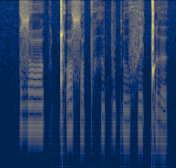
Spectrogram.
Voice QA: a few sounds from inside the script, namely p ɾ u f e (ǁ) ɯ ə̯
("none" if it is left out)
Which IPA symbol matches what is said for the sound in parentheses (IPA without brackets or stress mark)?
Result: ǃ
